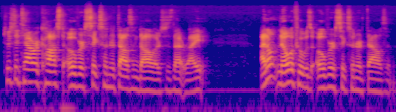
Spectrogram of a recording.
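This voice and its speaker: A man's voice: medium pitch, animated, normal speed. A man hosting a casual livestream, rambling and repeating himself, sounding stuffy like he has a head cold. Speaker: livestream host reviewing indie games. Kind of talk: casual livestream chat with ad read. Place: home room, window open, cold.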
